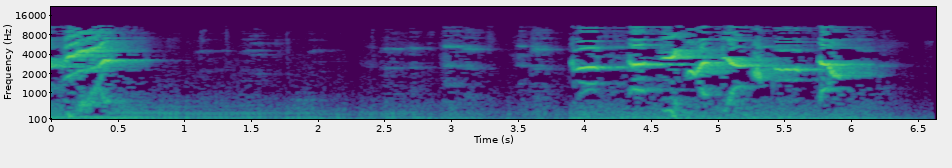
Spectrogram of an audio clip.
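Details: Oriental magpie-robin song used to draw other magpie-robins into singing: a sharp burst of buzzy whistles opens, a near-silent pause follows, then a rich run of varied whistled and chattering notes from about the fourth second.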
